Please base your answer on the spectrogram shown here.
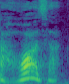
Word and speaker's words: rosa: Na palavra rosa, rosa, a sílaba mais forte é o ró.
